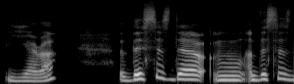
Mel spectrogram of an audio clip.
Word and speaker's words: Jera: So yes, first like I showed you, first you paint Jera or Yera. You pronounce pronounce is Yera.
